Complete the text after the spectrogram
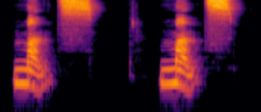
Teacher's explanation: Many native speakers will drop the TH sound because it occurs between a consonant and a final S in order to make their speech more fluent.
